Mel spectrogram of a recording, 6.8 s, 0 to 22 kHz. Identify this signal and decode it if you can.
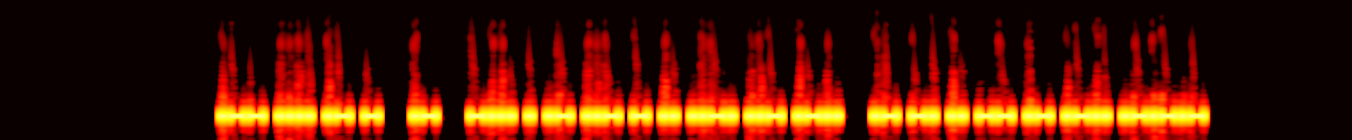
Morse code, heard as a keyed tone, about 49 wpm, 700 Hz. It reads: WHAT A BEAUTIFUL ANIMAL.
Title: Sentences from Top 1000 Words - Review Part 1 - 50wpm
